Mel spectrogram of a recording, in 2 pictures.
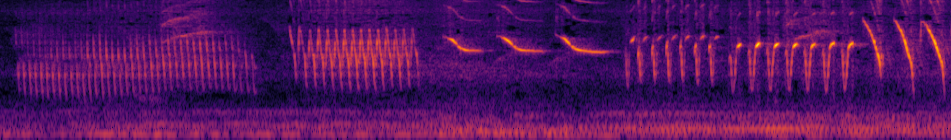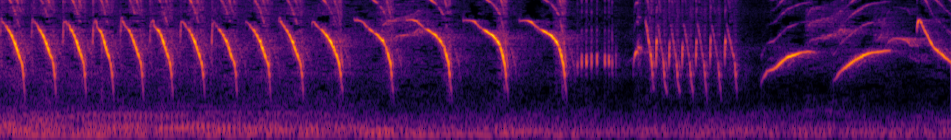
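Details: Canary singing, played as a lure to make other canaries sing: buzzy rattles, short looping whistles, then a long run of steep downward-swept whistled notes and rising swoops.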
